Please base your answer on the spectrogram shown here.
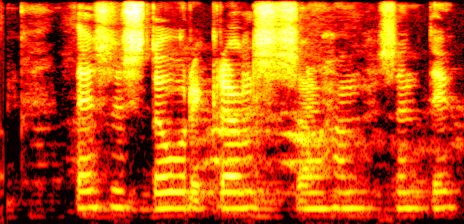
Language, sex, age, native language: Icelandic, male, 12, Icelandic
